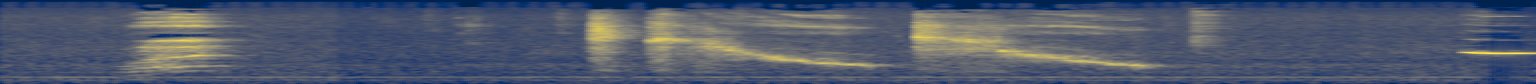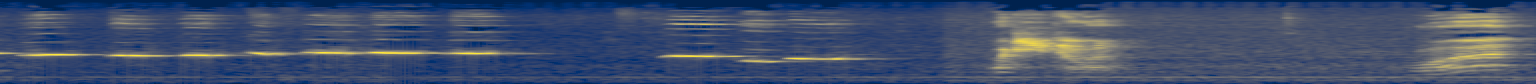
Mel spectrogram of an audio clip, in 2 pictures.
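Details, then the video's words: Pet African grey parrot indoors, mimicking sounds: long falling whistled swoops, then a quick run of short, pulsed whistled notes at one steady pitch, a few more clipped whistles, and a final rising swoop over a low constant room hum. "African grey parrot talking compilation"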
